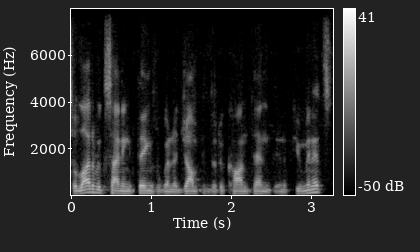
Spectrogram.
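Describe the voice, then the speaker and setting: The speaker has a non-native accent. Pitch variation is ordinary. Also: man. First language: Russian. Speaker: webinar presenter. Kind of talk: live sales webinar. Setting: live webinar. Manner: fast; hesitant, many fillers.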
